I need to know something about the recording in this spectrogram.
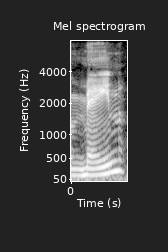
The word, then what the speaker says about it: mein: It could be people of a certain mane or mean, depending on how you want to pronounce it, M-E-I-N, not like chow mein or something.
